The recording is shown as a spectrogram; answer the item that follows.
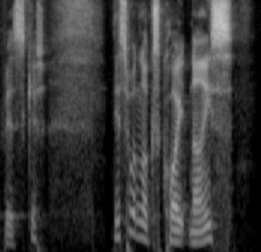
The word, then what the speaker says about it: Nice: to nice biscuits okay the proper pronunciation I found out from this article is nice biscuits like the city in the south of France but you can't say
